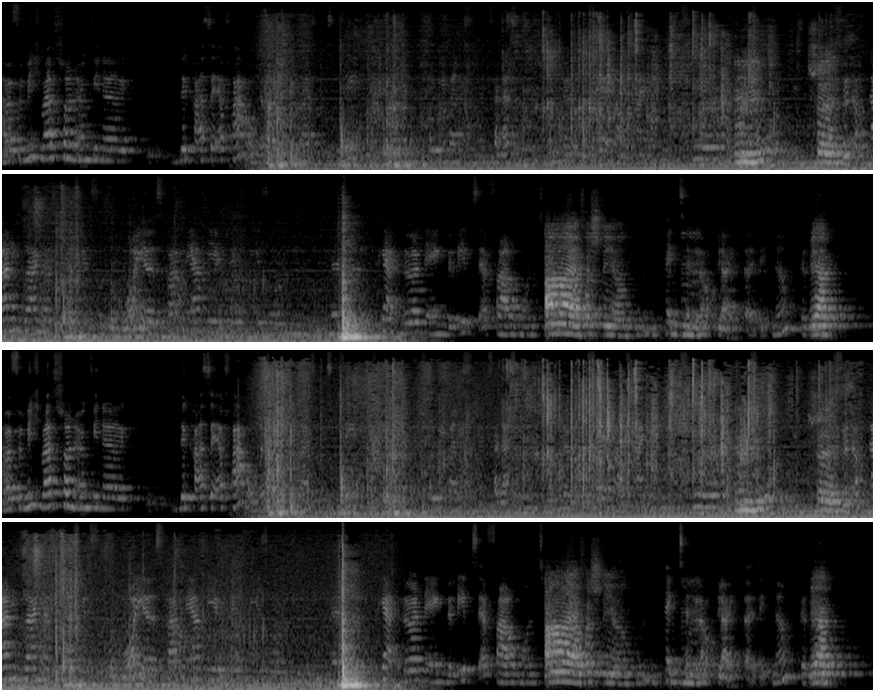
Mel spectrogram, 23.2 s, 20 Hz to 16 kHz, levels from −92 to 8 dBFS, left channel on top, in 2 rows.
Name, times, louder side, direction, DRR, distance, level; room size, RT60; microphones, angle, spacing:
voice 1, 0.0-1.7 1.9-10.4 10.8-19.1 19.7-19.8 20.1-22.6, right 2 dB, 85° right, 3 dB, 1.8 m, -53 dB
sound 1, 3.1-17.2, right 2 dB, 55° right, 0.6 m, -40 dB
voice 2, 9.8-10.1 10.7-11.2 18.8-19.9 20.7-20.9 22.4-22.6, left 1 dB, 5° right, -5 dB, 3.0 m, -40 dB
13.0 x 5.4 x 2.8 m, 0.87 s
head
